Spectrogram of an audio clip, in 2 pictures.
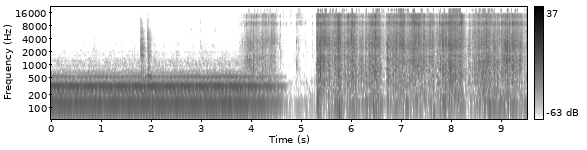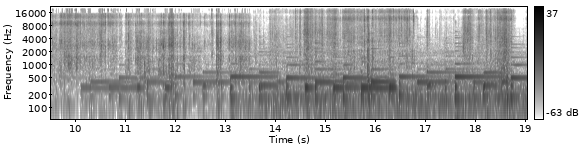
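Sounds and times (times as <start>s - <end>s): dense crinkling and crackling: 3.8s - 19.0s
soft background music: 9.8s - 19.0s.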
